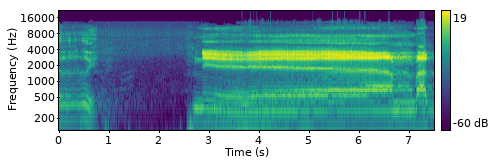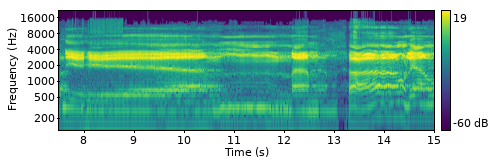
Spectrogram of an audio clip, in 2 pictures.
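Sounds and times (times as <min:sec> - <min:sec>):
man singing sustained notes: 0:00.0 - 0:00.9, 0:02.6 - 0:15.0.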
